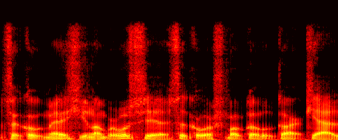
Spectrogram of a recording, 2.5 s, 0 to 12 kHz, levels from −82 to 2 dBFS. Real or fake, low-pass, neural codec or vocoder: fake; 9.9 kHz; autoencoder, 22.05 kHz, a latent of 192 numbers a frame, VITS, trained on many speakers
